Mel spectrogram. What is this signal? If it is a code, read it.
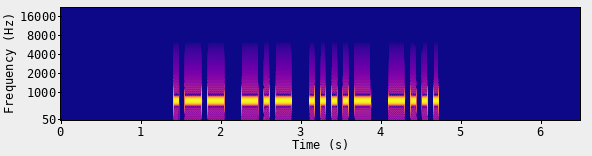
Morse code, heard as a keyed tone, about 17 wpm, 700 Hz. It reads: WK4B
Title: USA Call Signs - 4 Characters - Repeated 3x - 17wpm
